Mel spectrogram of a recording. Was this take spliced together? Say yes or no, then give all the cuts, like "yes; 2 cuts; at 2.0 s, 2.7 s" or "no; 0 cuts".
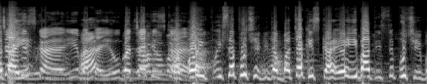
no; 0 cuts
